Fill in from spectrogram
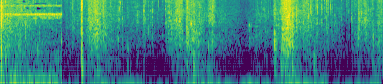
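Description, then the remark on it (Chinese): Footsteps crunch along at an unhurried, uneven pace as someone follows a hopping frog, a handful of soft scuffing steps over a quiet background, with a faint high whine fading out at the very start. “于是凯尔跟了过去。”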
